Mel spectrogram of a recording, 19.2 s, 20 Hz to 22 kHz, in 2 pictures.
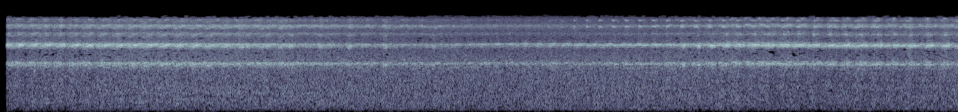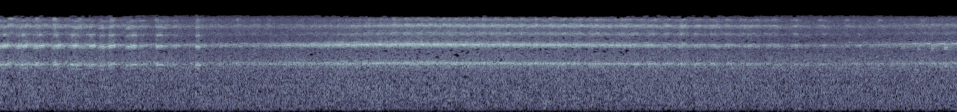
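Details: Evening cicadas singing on a cloudy evening, 18:00–18:30 on 31 July 2011, along the Gokurakuji hiking trail on Mount Hokyo, Tsukuba, Japan, recorded with a camera's built-in mic; a dense, shrill, metallic chorus that swells and fades in slow waves.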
